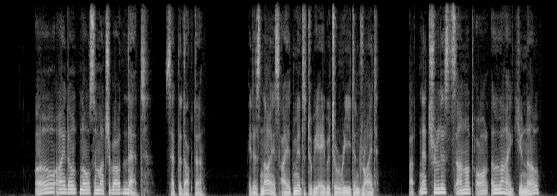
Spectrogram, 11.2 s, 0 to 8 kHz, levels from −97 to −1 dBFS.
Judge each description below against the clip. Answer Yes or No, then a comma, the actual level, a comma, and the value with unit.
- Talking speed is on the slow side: No, average, 165 wpm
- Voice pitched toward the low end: Yes, low, 120 Hz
